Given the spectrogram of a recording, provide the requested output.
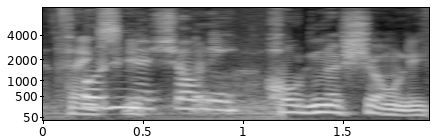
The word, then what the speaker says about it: Haudenosaunee: At your suggestion, the best way to begin today's discussion is with and correct me if I say it wrong, the Haudenosaunee Haudenosaunee, thank you very much, the Thanksgiving address.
